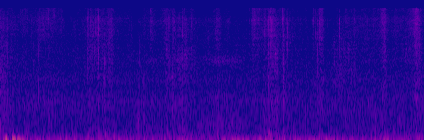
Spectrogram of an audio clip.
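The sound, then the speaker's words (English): Soft, irregular hoof thuds on the ground as horses walk closer in a field, a steady plodding rhythm over low outdoor rumble, with no voices. “Here come these horses.”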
